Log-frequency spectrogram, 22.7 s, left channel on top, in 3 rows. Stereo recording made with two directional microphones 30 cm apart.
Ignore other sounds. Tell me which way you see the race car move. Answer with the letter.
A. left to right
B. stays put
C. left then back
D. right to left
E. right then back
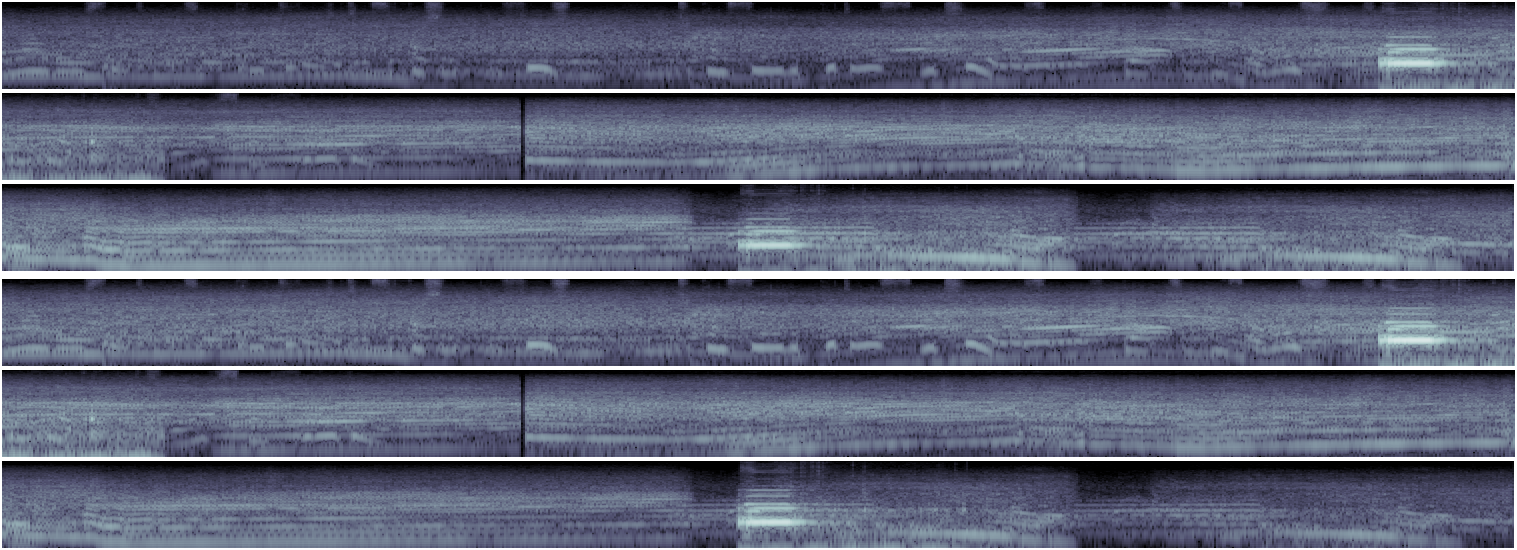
D.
